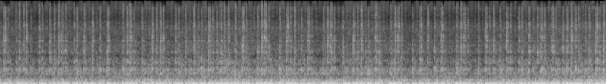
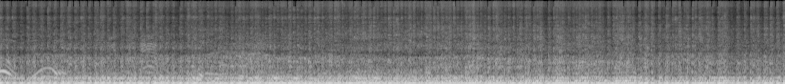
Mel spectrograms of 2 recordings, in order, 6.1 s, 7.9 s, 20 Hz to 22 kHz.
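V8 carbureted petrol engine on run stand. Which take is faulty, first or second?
first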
